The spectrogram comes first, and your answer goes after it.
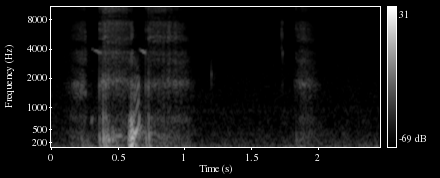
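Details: A sleeping Labrador makes soft, bubbly snorting puffs through its nose and mouth; the owner suspects she is having a great dream.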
